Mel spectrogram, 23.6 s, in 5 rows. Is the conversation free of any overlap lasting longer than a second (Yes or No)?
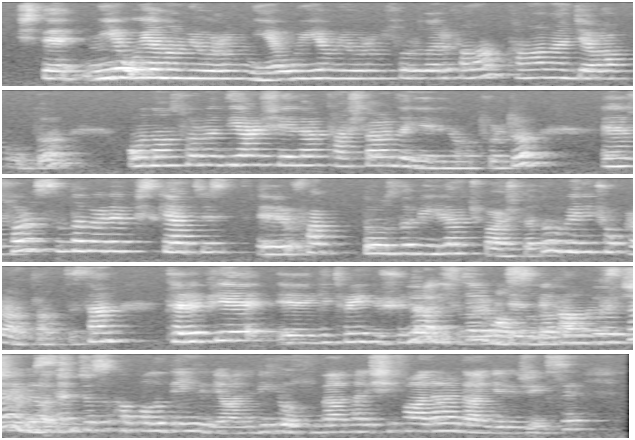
No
